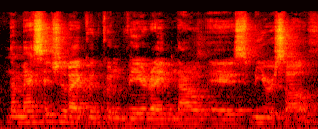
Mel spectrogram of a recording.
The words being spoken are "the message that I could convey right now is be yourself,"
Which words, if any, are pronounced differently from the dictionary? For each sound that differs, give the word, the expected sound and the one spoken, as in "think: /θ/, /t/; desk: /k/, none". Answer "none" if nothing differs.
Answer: none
